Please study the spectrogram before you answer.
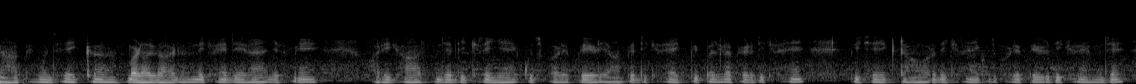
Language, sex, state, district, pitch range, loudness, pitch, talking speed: Hindi, male, Maharashtra, Aurangabad, 105-115 Hz, -37 LUFS, 110 Hz, 235 wpm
